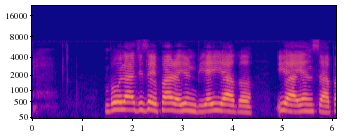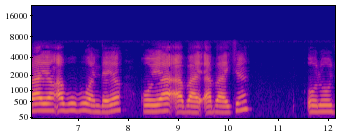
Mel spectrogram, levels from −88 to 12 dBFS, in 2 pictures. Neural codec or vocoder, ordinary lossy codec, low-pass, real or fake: none; AAC, 32 kbps; 7.2 kHz; real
